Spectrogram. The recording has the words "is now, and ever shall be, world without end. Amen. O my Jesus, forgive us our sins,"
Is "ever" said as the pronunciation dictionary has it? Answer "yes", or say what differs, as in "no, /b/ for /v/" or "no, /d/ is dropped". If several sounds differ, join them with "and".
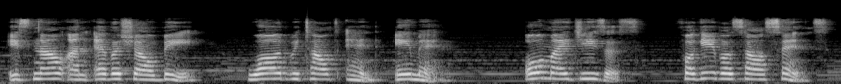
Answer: yes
